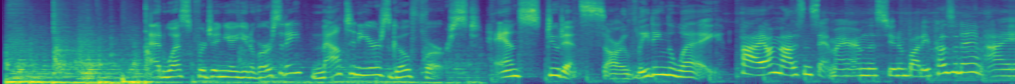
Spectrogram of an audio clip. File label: radio spot; sga aug 2023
